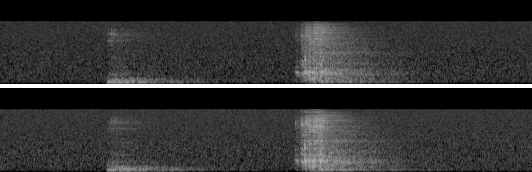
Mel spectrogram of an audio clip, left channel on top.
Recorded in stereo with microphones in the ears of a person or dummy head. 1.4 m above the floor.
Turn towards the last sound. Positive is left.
turn(degrees=-20)  # may be behind; listen again after turning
